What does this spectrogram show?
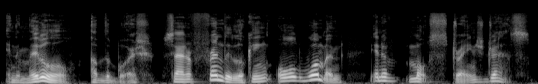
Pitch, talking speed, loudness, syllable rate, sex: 120 Hz, 190 wpm, -20 LUFS, 5.0 syllables/s, male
